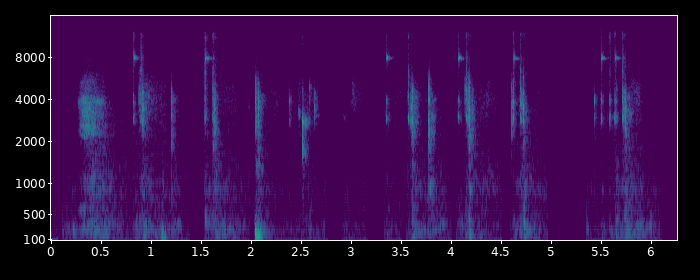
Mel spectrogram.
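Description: Faint, irregular clicks and taps, typical of a computer mouse and keyboard being worked, picked up by a video-call microphone that drops to dead silence between them.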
